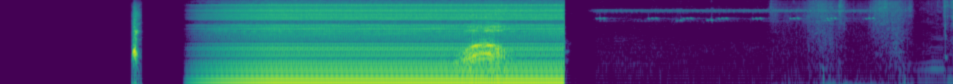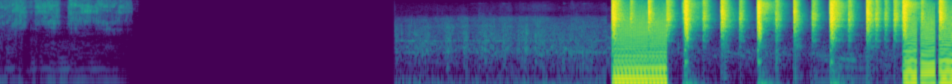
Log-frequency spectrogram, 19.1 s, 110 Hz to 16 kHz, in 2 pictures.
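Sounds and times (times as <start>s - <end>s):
low electric buzz: 1.9s - 5.7s.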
